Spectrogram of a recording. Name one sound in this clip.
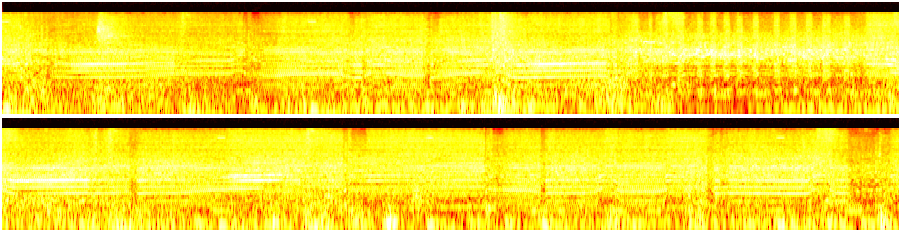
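A race car engine roars, revving up and dropping as it shifts gears.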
